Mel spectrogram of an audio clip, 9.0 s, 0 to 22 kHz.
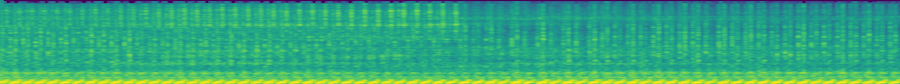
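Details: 2006 Honda VTX 1300C V-twin at even idle, about four thumps a second, with an intermittent light crisp tick on top; cause of the tick unknown.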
